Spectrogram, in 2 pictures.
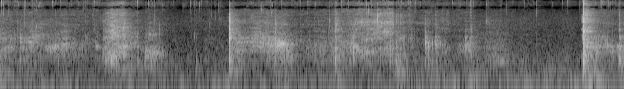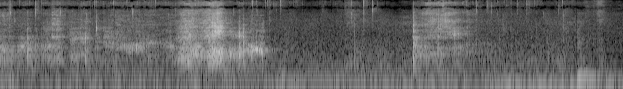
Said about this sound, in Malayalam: നല്ലതുപോലെ ഒന്ന് ഇളക്കി കൊടുക്കണം.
